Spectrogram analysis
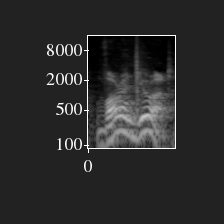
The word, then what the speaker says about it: Warren Huart: two month we had University and a meeting warrant Europe I hope I pronounced it right that's perfect I know warrant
